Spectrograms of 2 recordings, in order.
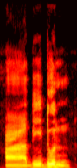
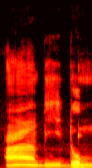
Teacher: Harokat tanwin dileburkan sehingga mim seolah-olah bertasdid. Cara membacanya tidak lagi menjadi abidun tetapi abidum. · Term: idgham bigunna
